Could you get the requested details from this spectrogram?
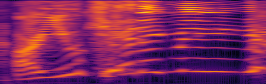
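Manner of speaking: high, loud furious scream; real yell. Real, not acted. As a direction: scream it out in disbelief. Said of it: "didn't mean to yell".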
